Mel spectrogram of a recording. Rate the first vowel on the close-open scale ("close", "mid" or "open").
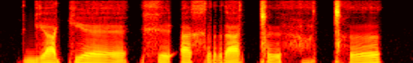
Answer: open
